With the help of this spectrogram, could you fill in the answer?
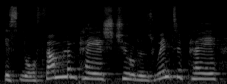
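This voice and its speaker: A woman's voice: high voice, expressive, normal speed. A woman announcing and narrating in a theatrical, formal old-time radio show style.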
